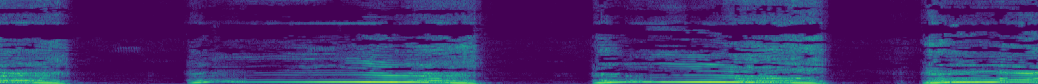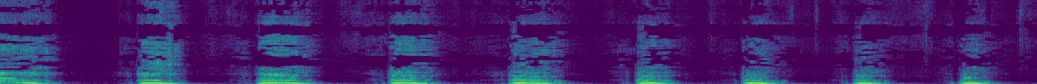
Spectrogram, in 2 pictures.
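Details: Lion wandering through a village and walking on a road, roaring: three long, deep moaning roars, then a run of about eight short grunting roars that shorten and come roughly every second.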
